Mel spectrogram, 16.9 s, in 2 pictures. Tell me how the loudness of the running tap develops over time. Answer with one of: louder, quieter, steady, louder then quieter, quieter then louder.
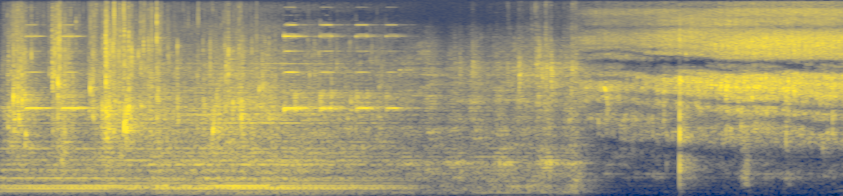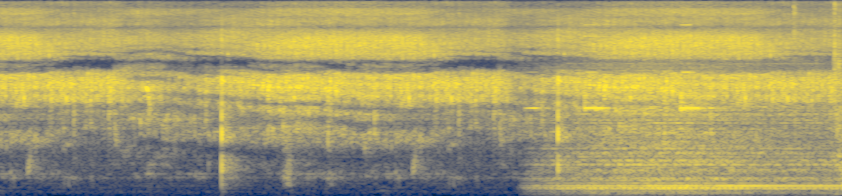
quieter then louder.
